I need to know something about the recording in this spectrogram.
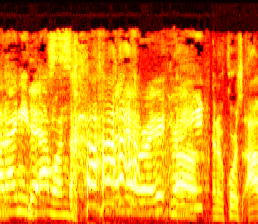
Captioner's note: laughs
